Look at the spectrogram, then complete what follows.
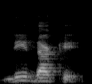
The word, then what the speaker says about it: Didaquê: Outra parte importante da literatura cristã primitiva, que nos dá um vislumbre do culto do segundo século, é um breve documento chamado Didaquê, pronunciado Didaquê, ou Ensino dos 12 Apóstolos.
